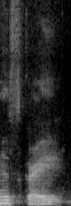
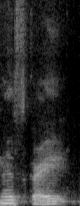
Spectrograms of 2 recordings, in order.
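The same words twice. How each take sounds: First: It sounds fake and unenthusiastic. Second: It sounds fake and unenthusiastic.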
